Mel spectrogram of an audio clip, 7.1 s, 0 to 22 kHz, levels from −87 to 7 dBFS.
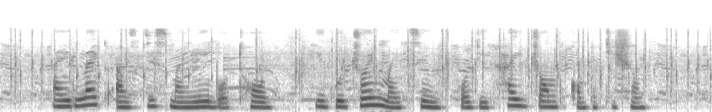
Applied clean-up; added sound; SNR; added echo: none; Clapping; 16 dB; none.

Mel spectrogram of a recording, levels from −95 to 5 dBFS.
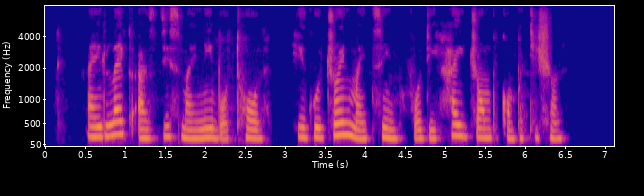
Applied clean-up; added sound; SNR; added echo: none; none; none; none.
